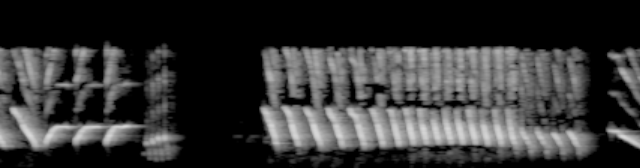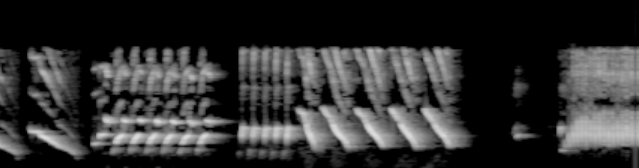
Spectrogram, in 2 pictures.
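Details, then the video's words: Gloster canary, a pet bird, singing a training song: rapid high trills of repeated downslurred notes in fast tours, with short pauses, buzzy rolls and clipped chips, all in a quiet background. "Gloster Kanarya Ötüşü Canary Singing"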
